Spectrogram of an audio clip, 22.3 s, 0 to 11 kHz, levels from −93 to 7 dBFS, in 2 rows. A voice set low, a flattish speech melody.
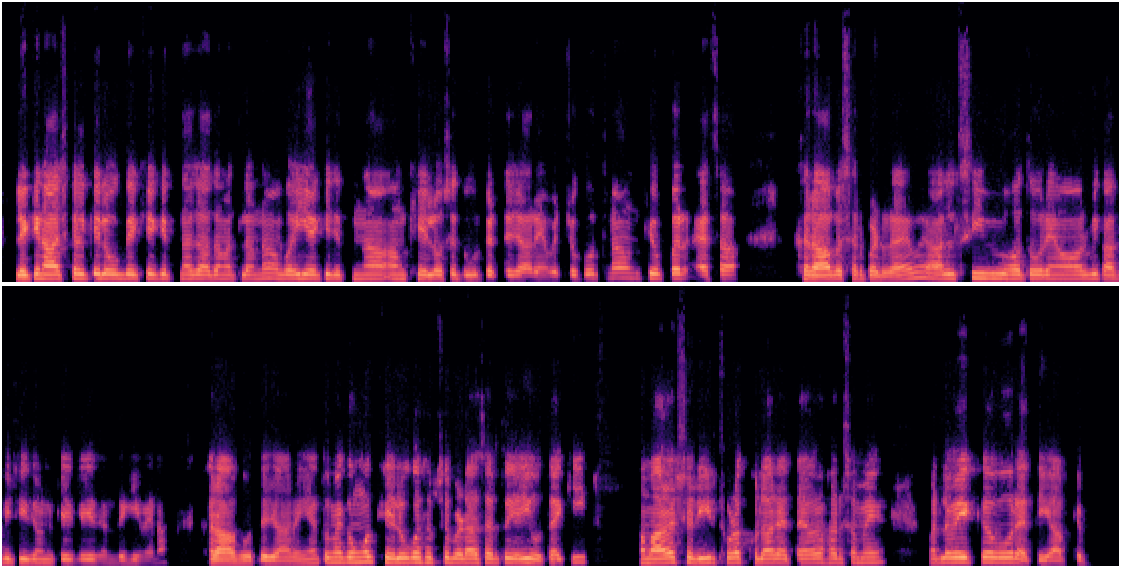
No: medium, 165 Hz; narrow, 2.3 semitones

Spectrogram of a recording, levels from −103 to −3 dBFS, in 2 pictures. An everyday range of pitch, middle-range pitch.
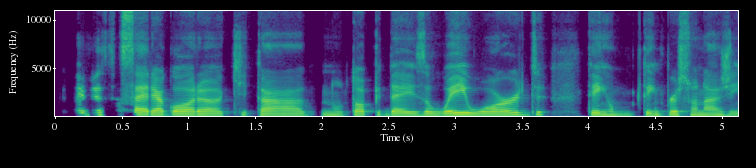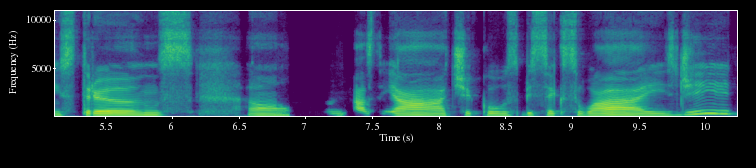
No: narrow, 1.9 semitones; medium, 180 Hz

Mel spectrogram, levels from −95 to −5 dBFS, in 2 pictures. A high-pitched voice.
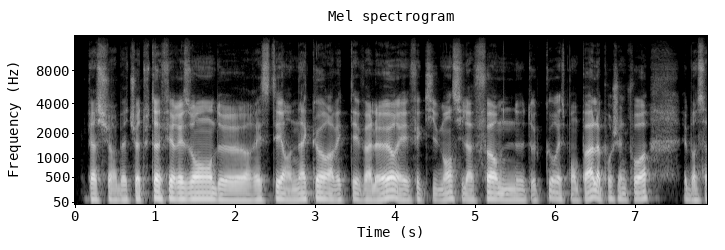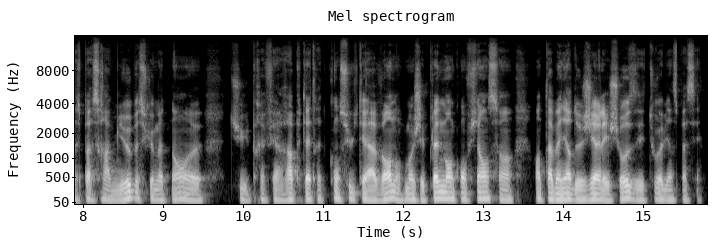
No: very low, 90 Hz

